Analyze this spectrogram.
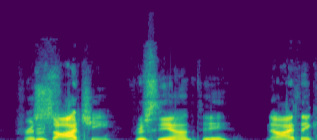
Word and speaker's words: Frusciante: Frusciante? No, I think it's Versace. Versace. Versace. Isn't it Frusciante? Oh, no. It's definitely not Furciante.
